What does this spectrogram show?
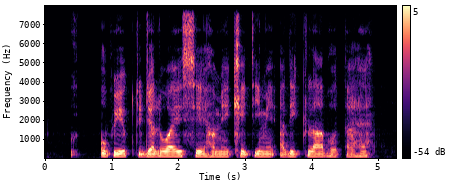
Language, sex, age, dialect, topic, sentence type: Hindi, male, 25-30, Garhwali, banking, statement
